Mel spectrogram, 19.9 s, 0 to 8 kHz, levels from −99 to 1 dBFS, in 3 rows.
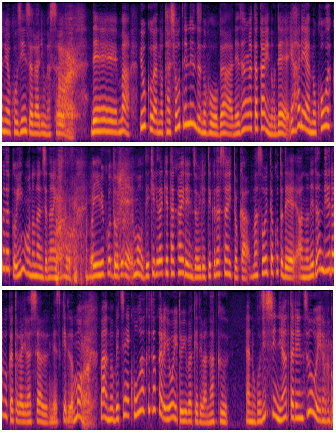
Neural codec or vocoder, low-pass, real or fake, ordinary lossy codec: codec, 16 kHz, 0.8 kbps, ZipCodec; none; fake; none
